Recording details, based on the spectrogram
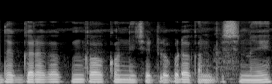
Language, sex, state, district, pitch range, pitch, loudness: Telugu, male, Andhra Pradesh, Sri Satya Sai, 105-115 Hz, 110 Hz, -18 LUFS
